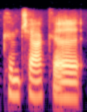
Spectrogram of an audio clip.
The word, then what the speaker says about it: Kamchatka: How do you say it? Kachachma or? – Kamchatka.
